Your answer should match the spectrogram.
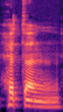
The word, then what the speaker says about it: hutten: On a aussi hut, la cabane, et hutten. Yeah? Il faut doubler ici la consonne pour garder le U court.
